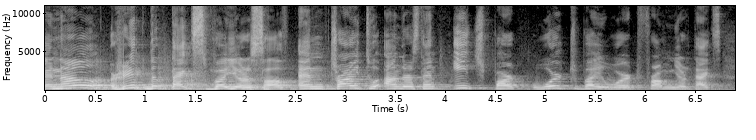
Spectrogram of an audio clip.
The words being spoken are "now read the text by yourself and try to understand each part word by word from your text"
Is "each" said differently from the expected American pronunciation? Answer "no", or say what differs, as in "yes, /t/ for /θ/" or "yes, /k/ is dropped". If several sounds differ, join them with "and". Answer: no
